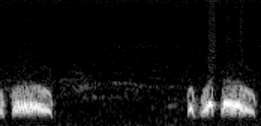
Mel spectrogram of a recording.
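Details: Spotted dove decoy cooing strongly to lure wild doves: a long, steady throaty coo, a pause, then a phrase of two short rising notes and another long coo.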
